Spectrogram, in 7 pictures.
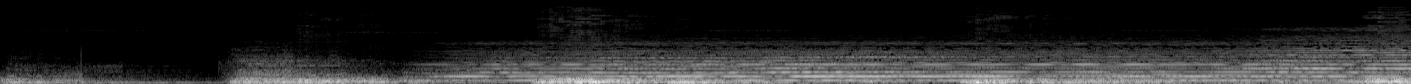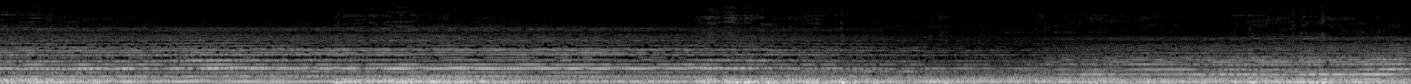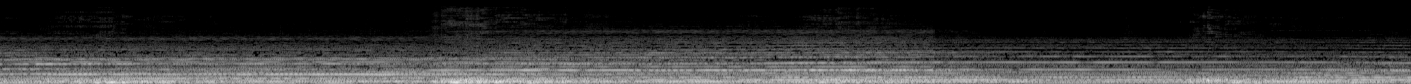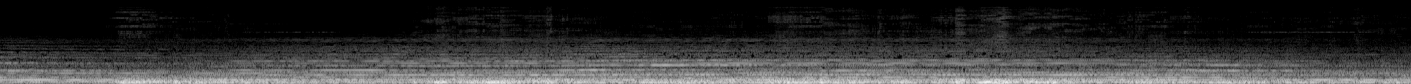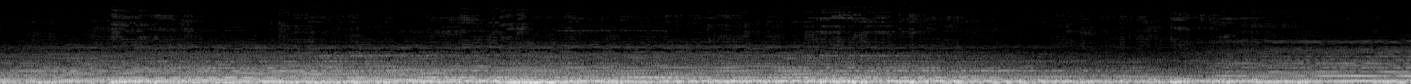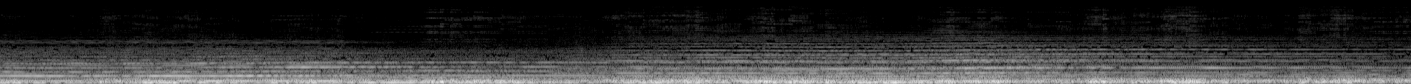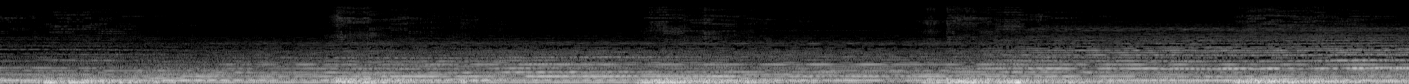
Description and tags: Dark Cave Horns Fantasy Creatures War Thriller Scary Atmo Ambience Atmosphere Surround North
